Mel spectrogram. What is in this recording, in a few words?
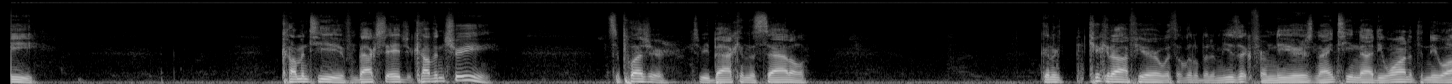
radio banter; Coventry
